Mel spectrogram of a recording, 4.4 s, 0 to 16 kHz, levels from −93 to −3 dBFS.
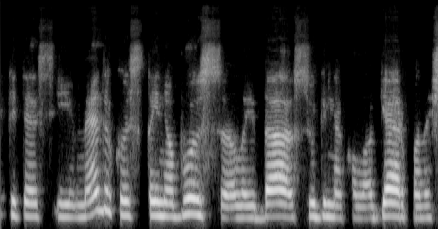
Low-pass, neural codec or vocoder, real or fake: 14.4 kHz; none; real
